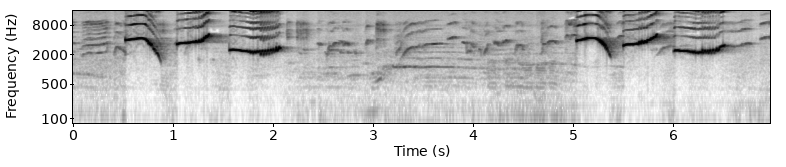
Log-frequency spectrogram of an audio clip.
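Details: Lure song of an Oriental magpie-robin meant to provoke rival birds and arouse breeding: a phrase of three loud whistled notes, a quieter warbling stretch, then the same three-note phrase again.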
